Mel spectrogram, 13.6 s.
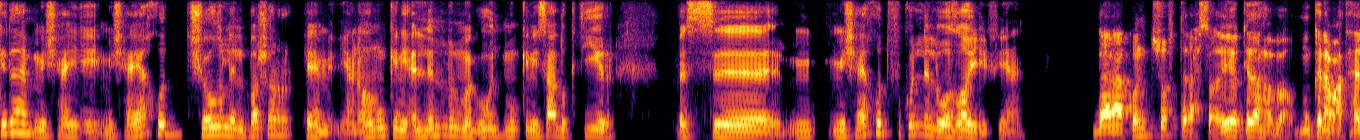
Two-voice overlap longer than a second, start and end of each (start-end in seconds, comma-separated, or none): none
